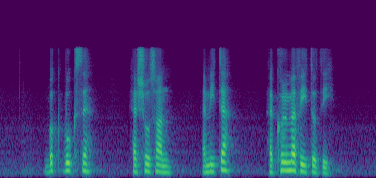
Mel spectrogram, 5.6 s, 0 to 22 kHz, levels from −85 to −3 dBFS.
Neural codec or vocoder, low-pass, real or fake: codec, 16 kHz, 0.2 kbps, FocalCodec; 7.2 kHz; fake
